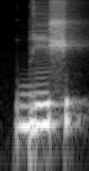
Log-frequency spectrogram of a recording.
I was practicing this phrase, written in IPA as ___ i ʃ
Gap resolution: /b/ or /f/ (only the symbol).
b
